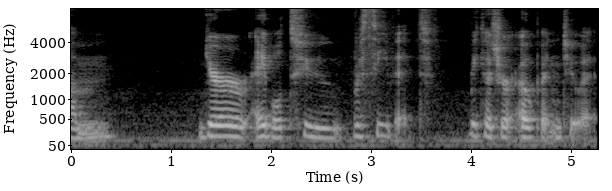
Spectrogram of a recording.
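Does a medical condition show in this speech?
No.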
